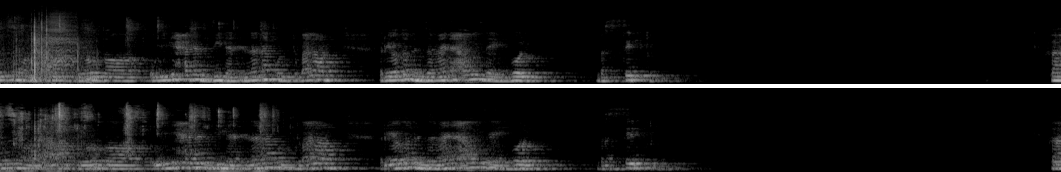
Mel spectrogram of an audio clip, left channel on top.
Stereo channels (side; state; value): both; normal; correlation 0.02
